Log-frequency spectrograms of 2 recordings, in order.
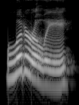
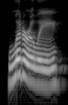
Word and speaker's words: literally: We have literal, literally, literate, and illiterate. So let's tackle what is really difficult for most people. It's that flap T that you're hearing.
